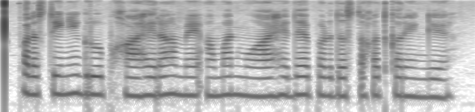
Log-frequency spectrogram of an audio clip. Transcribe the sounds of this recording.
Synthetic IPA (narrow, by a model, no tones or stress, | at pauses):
fɐləst̪iːniɡɾuːpxaːɦɪɾamẽʔɐmənmʊaːɦɪd̪epɐɾd̪ɐst̪əxət̪kɐɾẽːŋɡeː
